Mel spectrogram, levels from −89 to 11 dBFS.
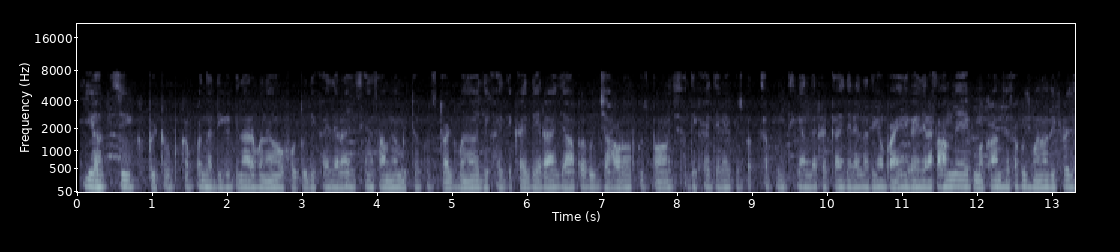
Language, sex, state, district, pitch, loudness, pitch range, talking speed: Hindi, male, Jharkhand, Jamtara, 115 Hz, -33 LUFS, 110-115 Hz, 250 wpm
